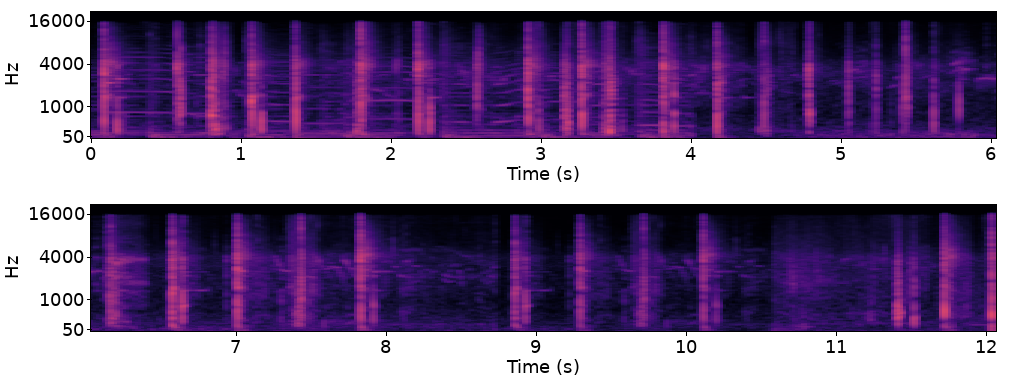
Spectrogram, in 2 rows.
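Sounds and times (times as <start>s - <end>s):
knife chopping dried fish on wood: 0.0s - 4.3s.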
